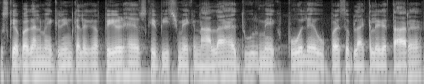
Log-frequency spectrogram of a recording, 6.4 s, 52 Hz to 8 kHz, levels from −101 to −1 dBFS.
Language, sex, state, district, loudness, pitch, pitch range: Hindi, male, Chhattisgarh, Bastar, -18 LUFS, 85 Hz, 85-90 Hz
